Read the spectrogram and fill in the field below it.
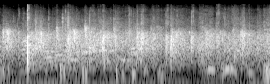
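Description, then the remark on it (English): An audience claps their hands in praise to God, a dense, continuous burst of applause, many overlapping claps forming a steady crackling wash that holds at a fairly loud level for the whole few seconds. “You've got two palms on the end of your arms for a reason today, and that is so that we can clap our hands and shout unto the King of Kings and the Lord of Lords.”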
